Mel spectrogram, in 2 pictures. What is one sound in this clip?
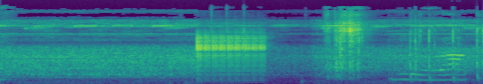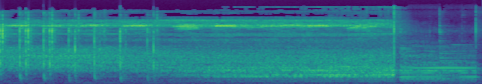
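Eerie game sounds play from a tablet.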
